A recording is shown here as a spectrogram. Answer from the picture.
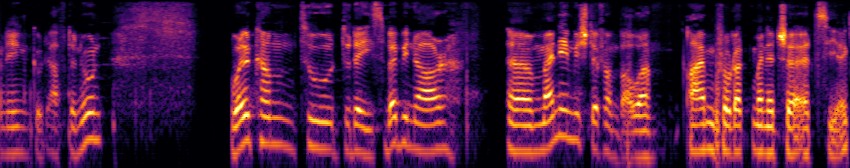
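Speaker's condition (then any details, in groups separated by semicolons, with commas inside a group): No condition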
